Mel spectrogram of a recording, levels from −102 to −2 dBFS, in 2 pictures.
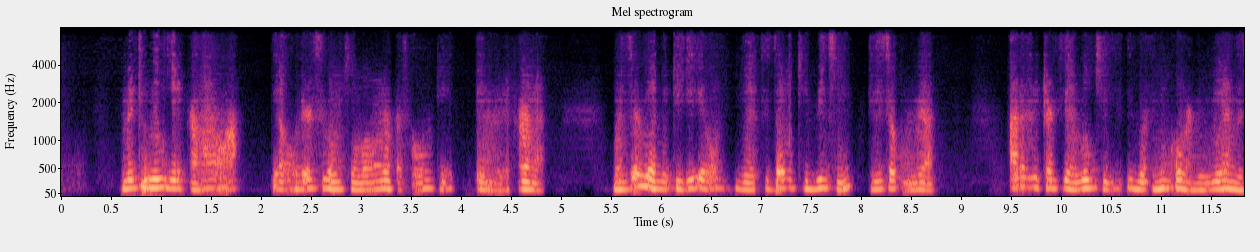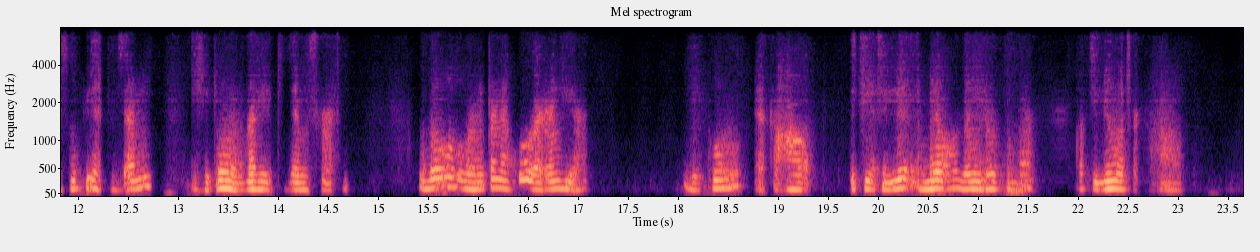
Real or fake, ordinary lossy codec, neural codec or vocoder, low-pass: fake; Opus, 24 kbps; codec, 44.1 kHz, 0.9 kbps, DAC; 7.2 kHz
